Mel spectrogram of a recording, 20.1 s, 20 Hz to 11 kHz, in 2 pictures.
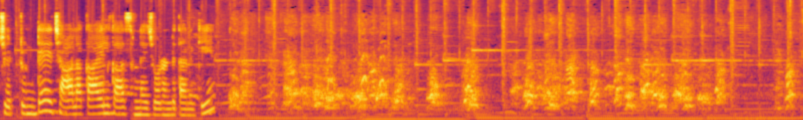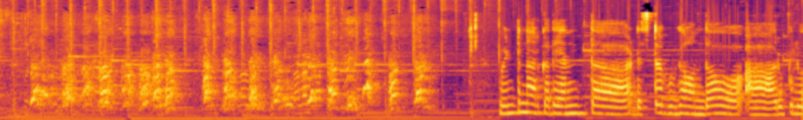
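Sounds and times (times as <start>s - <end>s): background music with bass line: 0.0s - 20.0s
many dogs barking: 2.3s - 15.8s.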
